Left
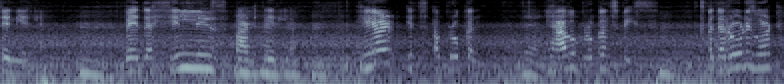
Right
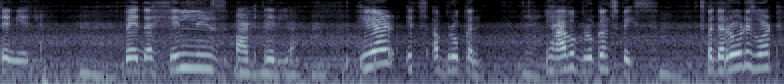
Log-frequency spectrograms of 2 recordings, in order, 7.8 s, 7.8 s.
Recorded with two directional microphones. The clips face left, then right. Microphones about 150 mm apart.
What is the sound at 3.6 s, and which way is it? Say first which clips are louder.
Speech: right 13 dB; 55° right (ahead or behind).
